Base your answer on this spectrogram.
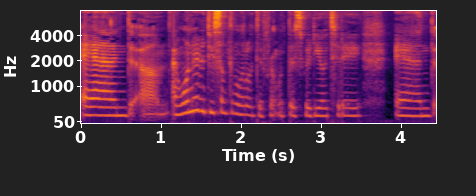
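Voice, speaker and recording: A woman's fairly high, somewhat breathy voice in a dark, mellow tone, with an American accent and ordinary pitch variation. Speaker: scholarship advice YouTuber, student. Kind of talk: tutorial. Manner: soft-spoken; casual, filler-heavy.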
